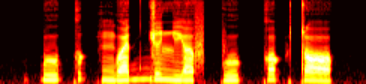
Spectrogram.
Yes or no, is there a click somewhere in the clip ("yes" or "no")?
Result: no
